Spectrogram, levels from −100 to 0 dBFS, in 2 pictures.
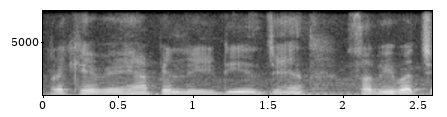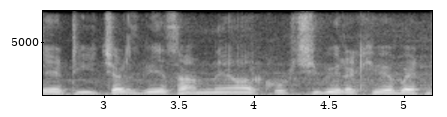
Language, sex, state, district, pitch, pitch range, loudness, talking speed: Hindi, male, Bihar, West Champaran, 120 Hz, 115-125 Hz, -19 LUFS, 230 wpm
